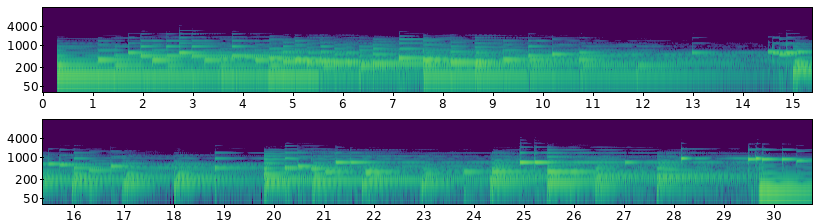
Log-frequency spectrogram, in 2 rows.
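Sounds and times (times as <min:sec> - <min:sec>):
chill instrumental jazz piano: 0:00.3 - 0:30.7.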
